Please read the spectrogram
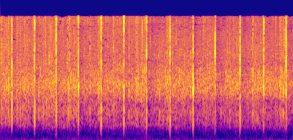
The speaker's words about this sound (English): Let's give the Lord a big hand clap today before we go. Thank you, Lord. Thank you, Lord.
